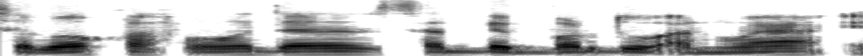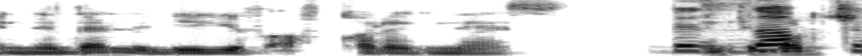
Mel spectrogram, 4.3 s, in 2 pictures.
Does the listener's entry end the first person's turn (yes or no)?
yes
